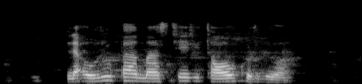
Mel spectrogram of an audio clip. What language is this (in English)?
Central Kurdish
